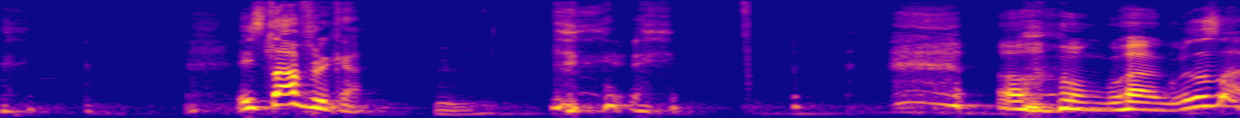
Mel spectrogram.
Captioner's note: laughter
